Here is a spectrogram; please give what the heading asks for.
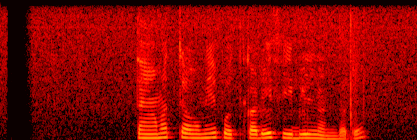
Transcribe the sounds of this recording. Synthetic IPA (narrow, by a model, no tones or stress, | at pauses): t̪aːmɐt̪̚t͡ʃɐwmeːpot̪kaɖeːsibilnɐnd̪ɐʈə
